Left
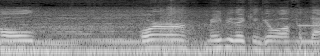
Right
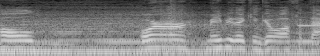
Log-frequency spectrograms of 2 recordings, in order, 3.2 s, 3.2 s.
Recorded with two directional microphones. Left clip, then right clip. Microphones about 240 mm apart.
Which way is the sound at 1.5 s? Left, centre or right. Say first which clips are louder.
Right 1 dB; centre.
